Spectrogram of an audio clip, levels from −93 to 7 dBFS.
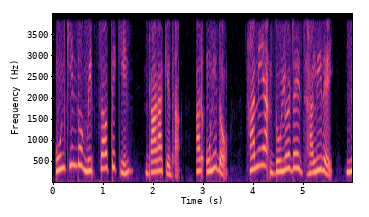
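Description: From 1.38 to 3.27 s the speech breaks up through repeated packet loss, giving a robotic sound. Sixteen gaps arrive in quick succession, the longest 57 ms. Each is patched by stretching the previous sound, so about a quarter of the stretch turns choppy.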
